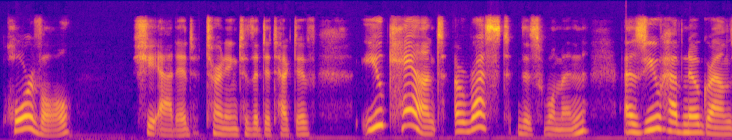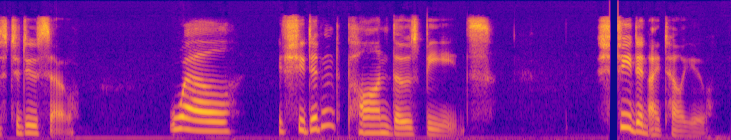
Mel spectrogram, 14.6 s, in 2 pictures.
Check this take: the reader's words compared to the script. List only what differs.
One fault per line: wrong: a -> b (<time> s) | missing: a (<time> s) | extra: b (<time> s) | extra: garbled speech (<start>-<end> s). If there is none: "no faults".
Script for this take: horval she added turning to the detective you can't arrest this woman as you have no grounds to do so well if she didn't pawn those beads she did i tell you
no faults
